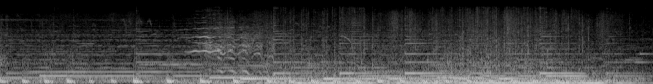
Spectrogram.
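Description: A horse whinnies about two seconds in, over the quick thudding hoofbeats of ridden horses, with dramatic background music throughout.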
